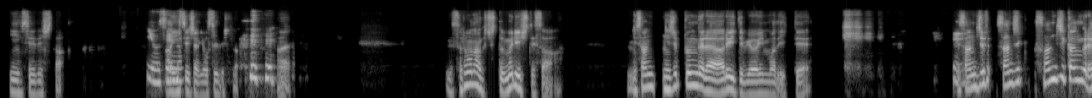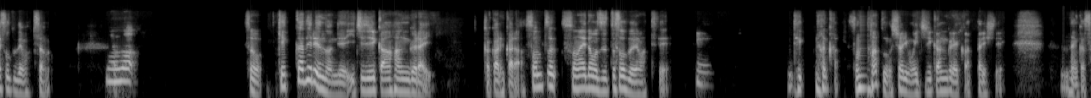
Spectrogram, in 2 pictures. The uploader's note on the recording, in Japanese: 相方がコロナに感染したので、療養ホテルから初リモート収録です。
